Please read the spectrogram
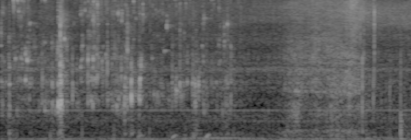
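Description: Ginger beer poured from a glass bottle into a tumbler, the liquid splashing and filling it, with a hiss that swells toward the end. A few light clicks in the first two seconds.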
